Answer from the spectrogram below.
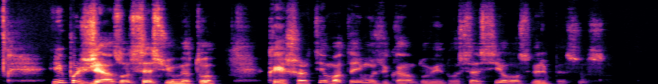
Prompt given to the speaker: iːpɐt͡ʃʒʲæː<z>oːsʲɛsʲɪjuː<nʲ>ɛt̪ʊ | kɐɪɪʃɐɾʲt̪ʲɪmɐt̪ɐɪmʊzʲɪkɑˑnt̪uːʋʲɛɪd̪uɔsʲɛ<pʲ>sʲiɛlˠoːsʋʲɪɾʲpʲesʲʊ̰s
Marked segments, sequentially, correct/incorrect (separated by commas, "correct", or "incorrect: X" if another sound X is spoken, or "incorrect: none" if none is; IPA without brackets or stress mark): correct, incorrect: mʲ, incorrect: none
